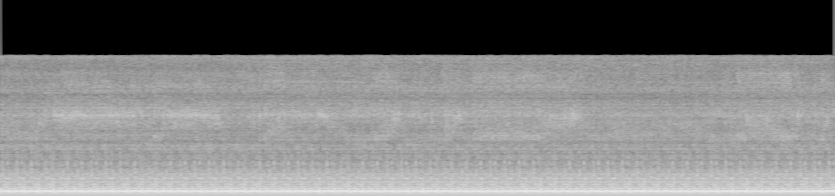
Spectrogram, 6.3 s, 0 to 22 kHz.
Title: 10 Hours of AEROSOL Nebulizer Sound | White Noise - Black Screen | Calm, Relax or Sooth a Baby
